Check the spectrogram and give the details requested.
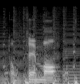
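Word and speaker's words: とても: Can also be found in the with the doubling of the consonant between the before the te, so totemo. And by the way, it's unaccented, totemo.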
